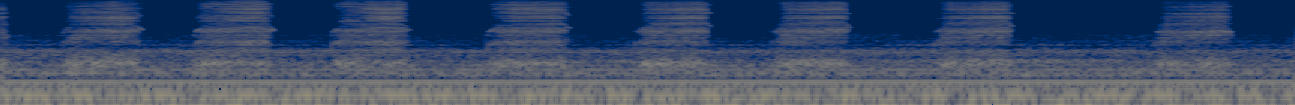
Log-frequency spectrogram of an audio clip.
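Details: On the first night after a nestling hatched, a wild barn owl at the nest box, with the father bringing a giant rat; quick series of harsh, breathy hissing screeches, eight bursts in about six seconds.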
